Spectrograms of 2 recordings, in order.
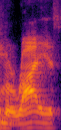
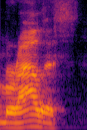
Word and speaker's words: Morales: Yeah, I don't want to say Marias, but Morales.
